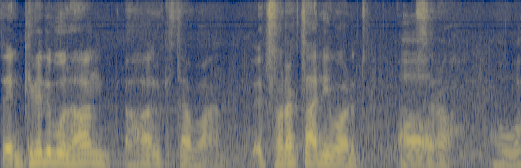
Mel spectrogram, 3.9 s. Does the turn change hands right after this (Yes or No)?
Yes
